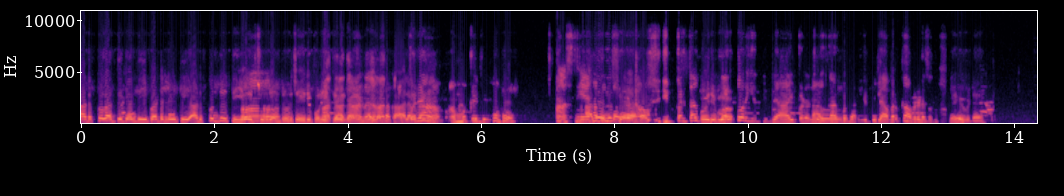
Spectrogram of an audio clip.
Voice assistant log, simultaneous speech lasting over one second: present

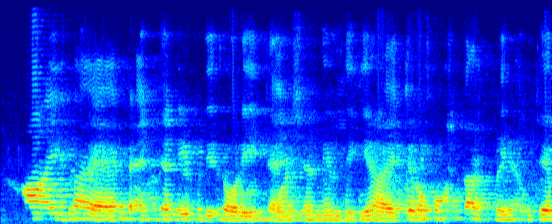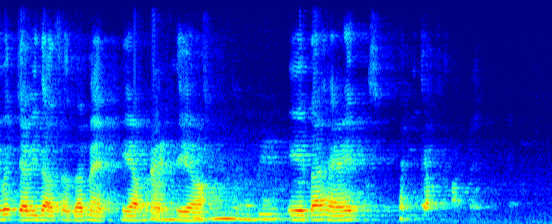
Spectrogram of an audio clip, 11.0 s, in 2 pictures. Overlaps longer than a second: present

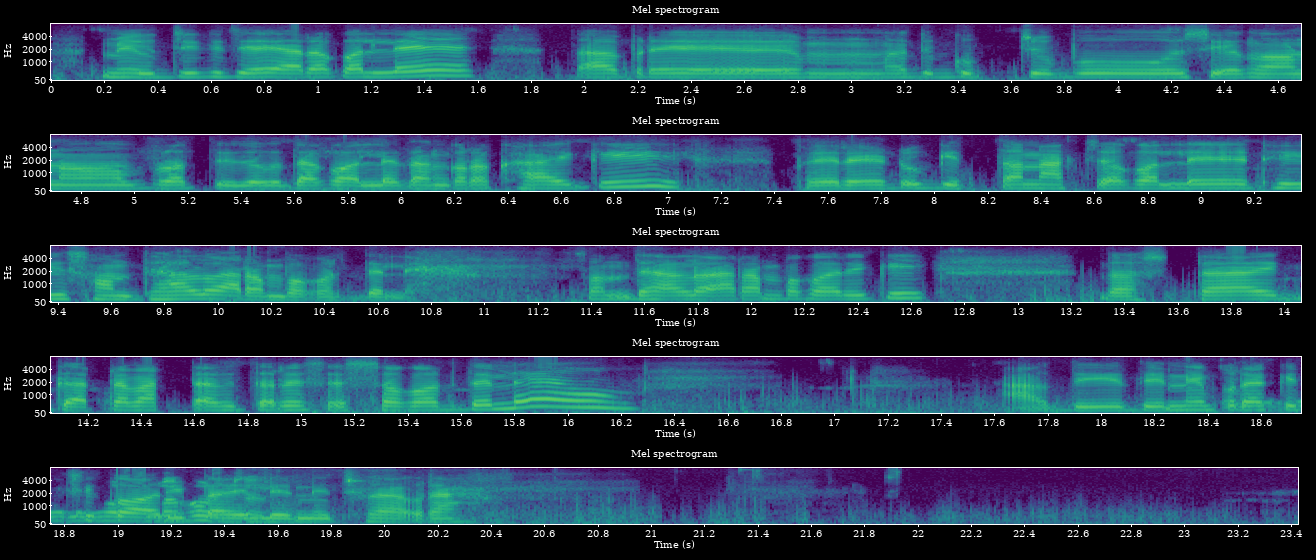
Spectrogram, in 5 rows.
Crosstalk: present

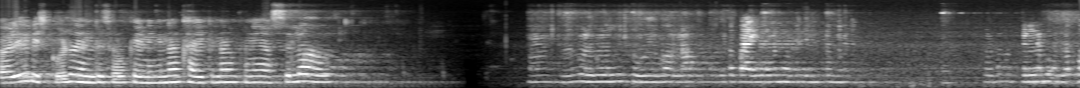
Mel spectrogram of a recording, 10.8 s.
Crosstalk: none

